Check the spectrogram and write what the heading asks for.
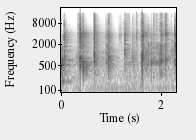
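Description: Scissors snipping through the hard shell of crab legs: an uneven run of sharp snips and cracks, several a second.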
